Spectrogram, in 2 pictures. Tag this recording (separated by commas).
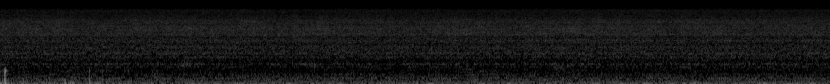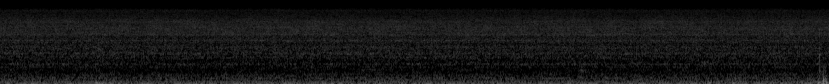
Domestic sounds, faucet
